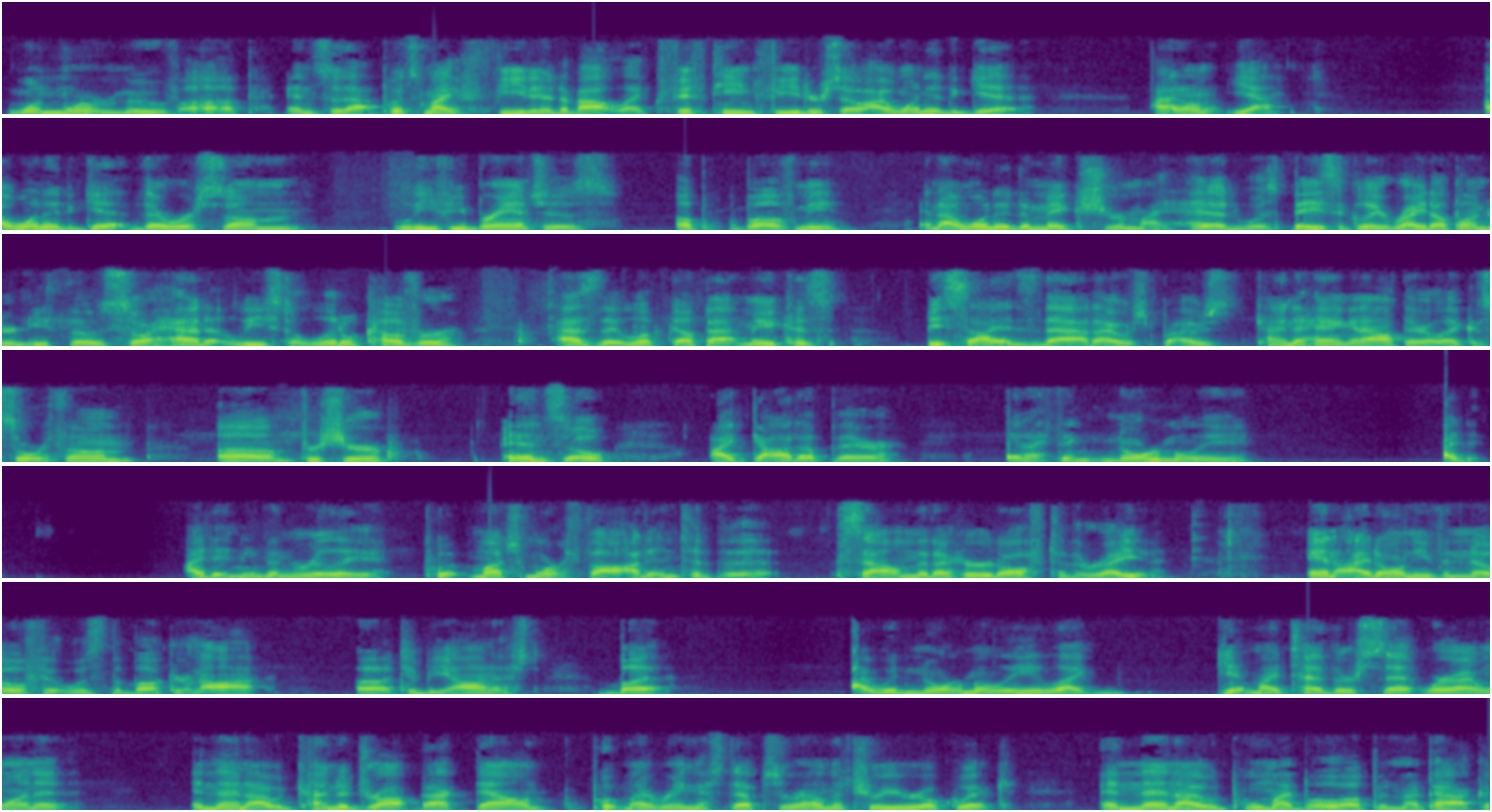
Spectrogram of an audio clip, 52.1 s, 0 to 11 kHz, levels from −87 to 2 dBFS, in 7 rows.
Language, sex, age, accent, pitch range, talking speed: English, male, 30-49, American, 95-110 Hz, 195 wpm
